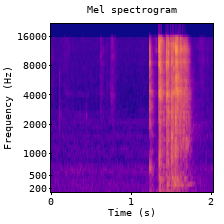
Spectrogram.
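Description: A brief, loud clatter of a small hard object knocking down on a tabletop, a little past halfway through, after a quiet room.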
